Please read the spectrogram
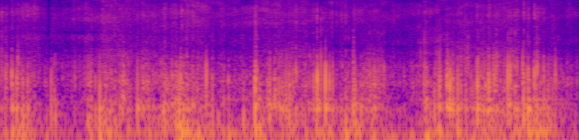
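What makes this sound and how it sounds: Both hands scratch across a large, flat, solid cork board shaped like a speech bubble, using short nails that move over the surface. The result is a soft, dense, muffled scratching of quick overlapping scrapes, mostly low and dull with almost no brightness. It stays at a quiet, steady level throughout.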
